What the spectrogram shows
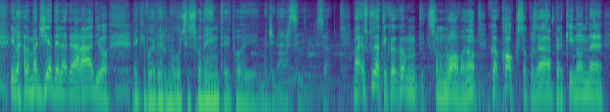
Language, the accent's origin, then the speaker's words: Italian; Pesaro, Marche, Italy; born there; in particolare a Pesaro, che tra l'altro è anche la mia città natale oltre ad essere la città di Rossini.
